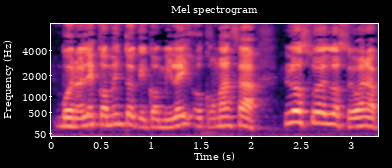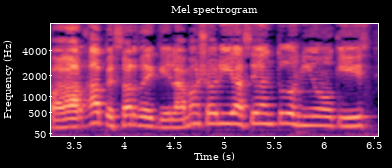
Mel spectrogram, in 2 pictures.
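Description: A man's voice: sits high, normal speed, a little mellow. An Argentine man hosting a political commentary vlog, talking in a mocking, sarcastic way. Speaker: host.

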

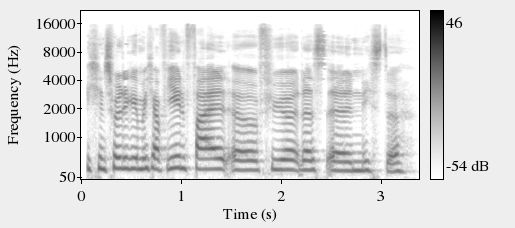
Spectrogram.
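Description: A woman streamer doing excitable, slangy livestream reaction commentary. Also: a little high, normal speed, very noisy.

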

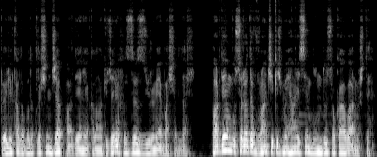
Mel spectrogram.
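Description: Deep, dark-voiced male storyteller. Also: quick pace, husky. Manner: steady storytelling. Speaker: audiobook reader. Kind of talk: scripted novel narration.

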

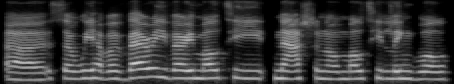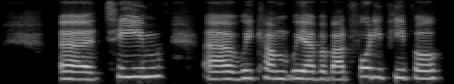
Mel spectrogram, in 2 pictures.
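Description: A woman's voice: fairly high pitch, steady tone, a little slow, a bit bright, no echo, dull audio. A woman from Germany hosting a live video call as a tour guide, friendly and with frequent fillers. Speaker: UN tour guide, session host. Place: home room, indoors. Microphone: laptop video call.

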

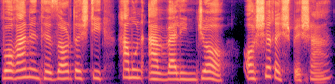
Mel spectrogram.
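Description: A woman narrating a novel as an audiobook in calm, even storytelling. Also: a little high.

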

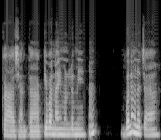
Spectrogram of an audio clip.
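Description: A man's voice: a little high, moderate pace, lo-fi sound. A man playing a village husband in a comic sketch, coaxing and placating his wife. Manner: coaxing, placating, rustic banter.

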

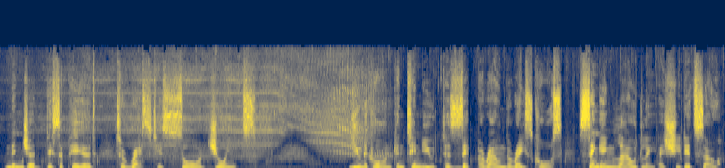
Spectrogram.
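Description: A woman narrating a children's storybook in a gentle, expressive way. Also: low voice.

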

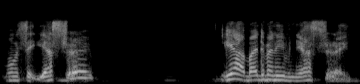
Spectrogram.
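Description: A woman's voice: mid-range voice, lively intonation, brisk, a bit bright, no room sound, low-quality recording. Woman co-host, chatty and upbeat, casual chat, dry close sound. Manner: chatty, upbeat, loses her train of thought. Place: outdoors in the mountains.

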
